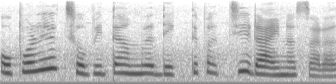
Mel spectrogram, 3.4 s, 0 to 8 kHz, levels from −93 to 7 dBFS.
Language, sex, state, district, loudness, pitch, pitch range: Bengali, female, West Bengal, Jalpaiguri, -31 LUFS, 265 Hz, 240-300 Hz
